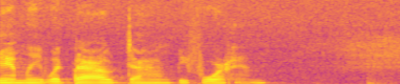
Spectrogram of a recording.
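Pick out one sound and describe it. Children sing together.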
